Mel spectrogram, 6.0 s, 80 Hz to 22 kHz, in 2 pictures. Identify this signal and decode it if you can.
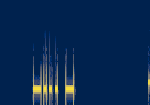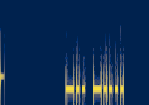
Morse code, heard as a keyed tone, about 22 wpm, 700 Hz. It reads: BT D6
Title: All Cut Numbers - 2-Digit 22wpm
